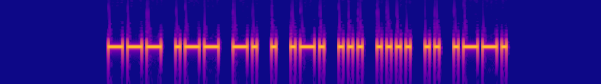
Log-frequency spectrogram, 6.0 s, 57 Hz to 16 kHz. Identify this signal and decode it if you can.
Morse code, heard as a keyed tone, about 25 wpm, 700 Hz. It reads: OWNERSHIP
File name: Nine Letter Words - 25wpm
